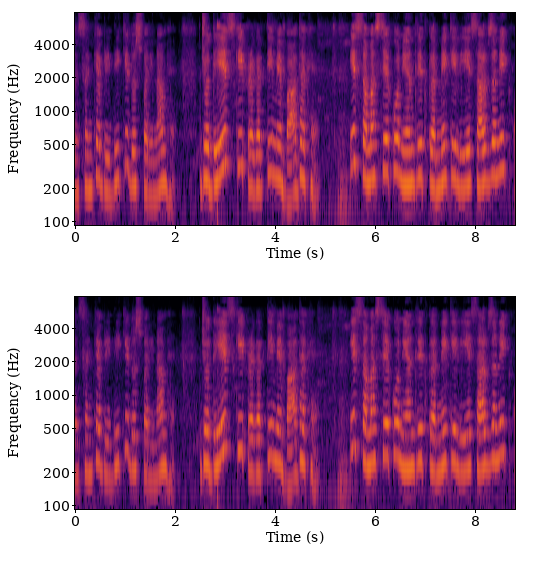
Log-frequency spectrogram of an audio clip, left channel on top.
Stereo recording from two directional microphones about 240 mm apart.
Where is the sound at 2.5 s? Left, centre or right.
Left.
